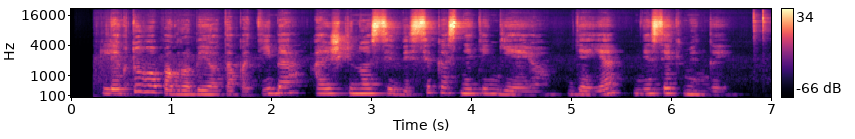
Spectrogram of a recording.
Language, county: Lithuanian, Šiauliai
